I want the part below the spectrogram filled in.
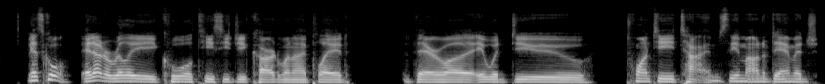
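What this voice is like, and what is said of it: Hoarse, strained voice. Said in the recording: “Sorry, I'm like losing my voice.”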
